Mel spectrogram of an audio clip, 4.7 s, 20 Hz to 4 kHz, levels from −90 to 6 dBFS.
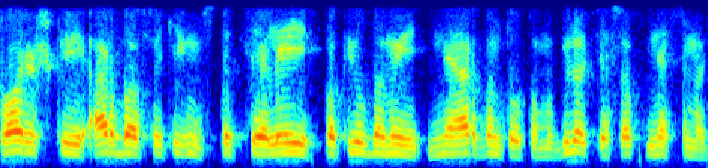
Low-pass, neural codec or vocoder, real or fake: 3.6 kHz; none; real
